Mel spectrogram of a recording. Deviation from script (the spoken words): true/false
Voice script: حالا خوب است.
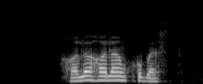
true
